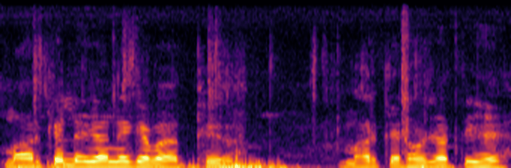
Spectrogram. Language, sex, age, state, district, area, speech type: Hindi, male, 45-60, Uttar Pradesh, Hardoi, rural, spontaneous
